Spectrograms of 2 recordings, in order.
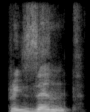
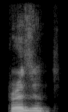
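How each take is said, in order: First: The stress is on the second syllable. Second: The stress is on the first syllable. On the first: It is a verb meaning to show or deliver. "zent is longer and louder than pre" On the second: It is a noun meaning a gift. "When you use it as a noun, you stress the first syllable"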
